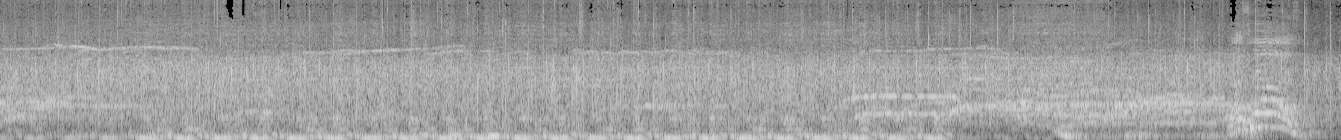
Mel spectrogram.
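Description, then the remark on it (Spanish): Loud, sustained applause from a large standing crowd welcoming two people, a dense wash of clapping that holds steady for the whole stretch, with cheers and whistles rising near the end. “así que yo quiero que por favor se pongan de pie y recibamos con un fuerte aplauso, por favor,”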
